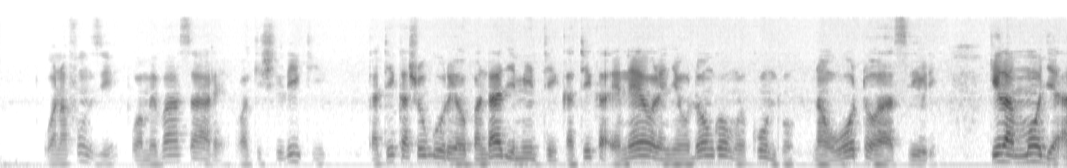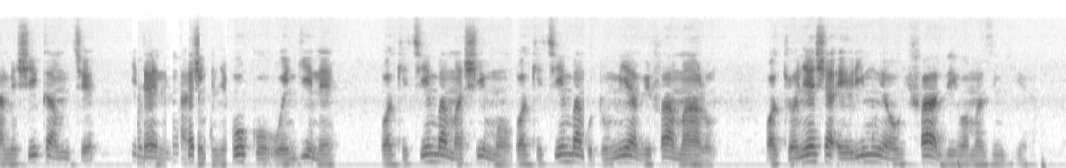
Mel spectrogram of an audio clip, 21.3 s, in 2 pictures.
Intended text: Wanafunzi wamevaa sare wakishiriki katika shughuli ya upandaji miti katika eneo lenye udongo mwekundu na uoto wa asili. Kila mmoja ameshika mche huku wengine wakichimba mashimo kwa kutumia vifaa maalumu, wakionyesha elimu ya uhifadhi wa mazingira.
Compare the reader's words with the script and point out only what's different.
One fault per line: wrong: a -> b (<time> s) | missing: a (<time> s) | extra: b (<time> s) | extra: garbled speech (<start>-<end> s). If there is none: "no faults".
extra: garbled speech (12.0-13.0 s)
wrong: kwa -> wakichimba (15.8 s)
